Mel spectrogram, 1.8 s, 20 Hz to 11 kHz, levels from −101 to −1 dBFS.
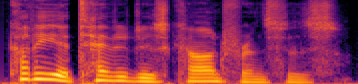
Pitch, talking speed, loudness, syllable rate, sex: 140 Hz, 135 wpm, -17 LUFS, 6.1 syllables/s, male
